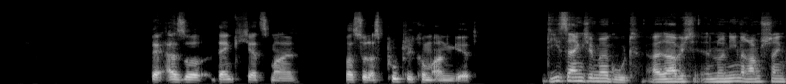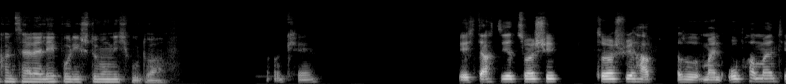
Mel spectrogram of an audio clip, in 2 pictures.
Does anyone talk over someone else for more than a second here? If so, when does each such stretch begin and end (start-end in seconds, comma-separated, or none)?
none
